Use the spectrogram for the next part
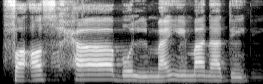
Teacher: سواد کو موٹا کریں گے، سواد حروف مستعلیہ سے ہے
